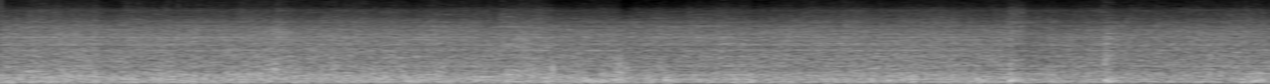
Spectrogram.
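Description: Passenger train running along the track, a steady rumble and clatter of wheels on rails, with two sharp knocks about six and seven seconds in.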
